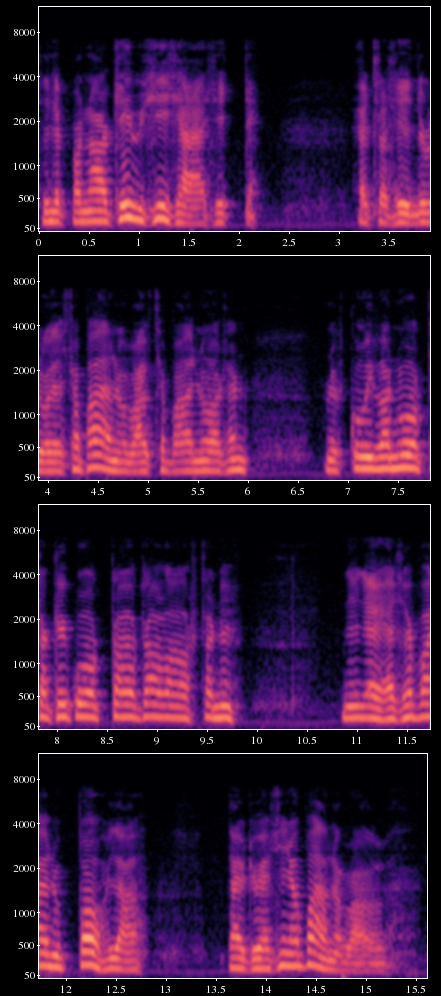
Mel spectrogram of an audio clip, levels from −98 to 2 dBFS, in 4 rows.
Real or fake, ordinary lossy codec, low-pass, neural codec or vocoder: real; none; 7.2 kHz; none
